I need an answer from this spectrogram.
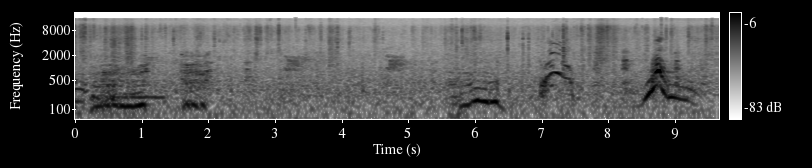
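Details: Six-week-old white English Cream Golden Retriever puppies give short, high whines and yelps that arch up and fall away.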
